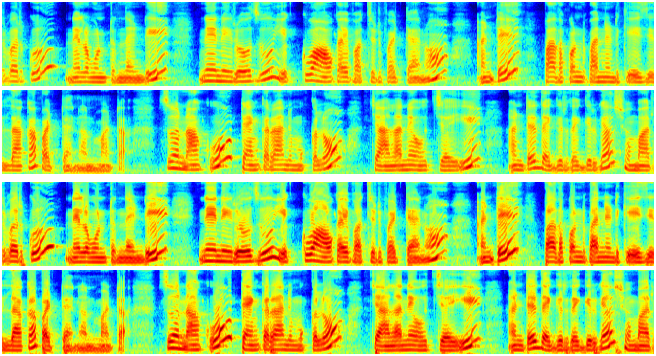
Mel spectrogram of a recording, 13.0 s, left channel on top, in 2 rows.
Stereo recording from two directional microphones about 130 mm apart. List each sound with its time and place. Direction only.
0.0 s speech: 30° right (ahead or behind)
11.8 s speech: 45° left (ahead or behind)
12.1 s speech: 25° right (ahead or behind)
